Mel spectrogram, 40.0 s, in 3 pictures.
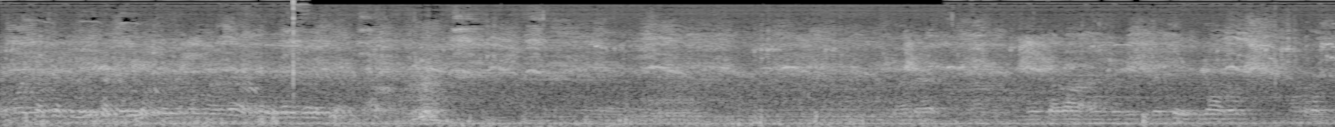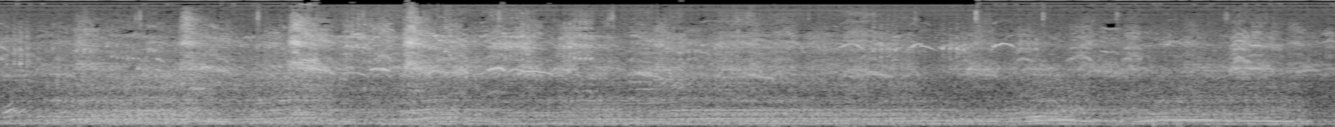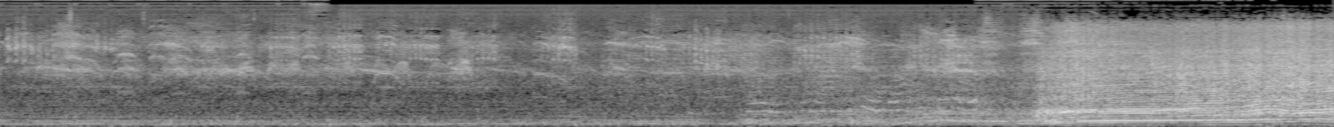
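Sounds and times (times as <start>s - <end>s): race car engines idling: 0.0s - 40.0s.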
